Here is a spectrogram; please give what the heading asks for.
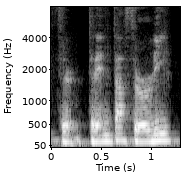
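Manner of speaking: ordinary talk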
